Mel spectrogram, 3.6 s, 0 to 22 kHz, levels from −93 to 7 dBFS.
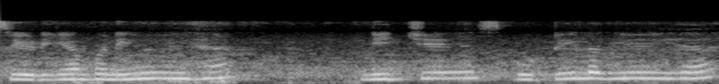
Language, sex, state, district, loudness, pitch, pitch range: Hindi, female, Punjab, Pathankot, -15 LUFS, 270 Hz, 235-280 Hz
